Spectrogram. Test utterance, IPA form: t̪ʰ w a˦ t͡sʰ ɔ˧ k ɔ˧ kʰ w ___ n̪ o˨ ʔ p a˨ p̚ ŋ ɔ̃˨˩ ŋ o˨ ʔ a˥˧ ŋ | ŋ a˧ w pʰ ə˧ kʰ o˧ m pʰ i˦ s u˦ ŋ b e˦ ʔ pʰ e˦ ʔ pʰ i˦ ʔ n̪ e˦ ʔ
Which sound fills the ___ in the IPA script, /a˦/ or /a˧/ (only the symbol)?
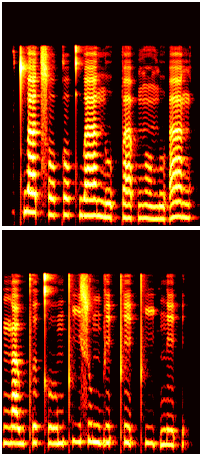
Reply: a˧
